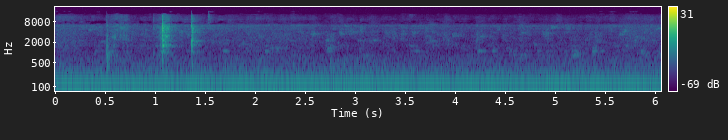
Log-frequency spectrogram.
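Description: A few light clicks and scrapes in the first second and a half: a spoon knocking against a plastic mixing bowl while spooning out a thick glaze. Under them runs a faint, steady low hum.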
